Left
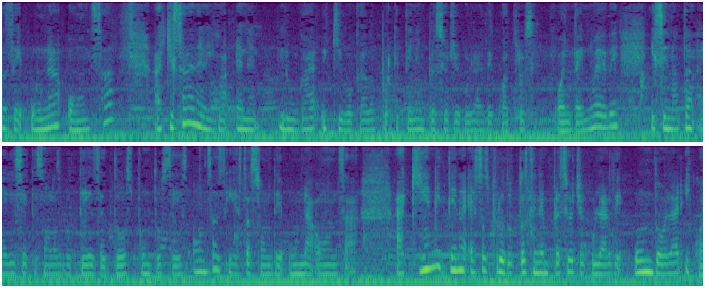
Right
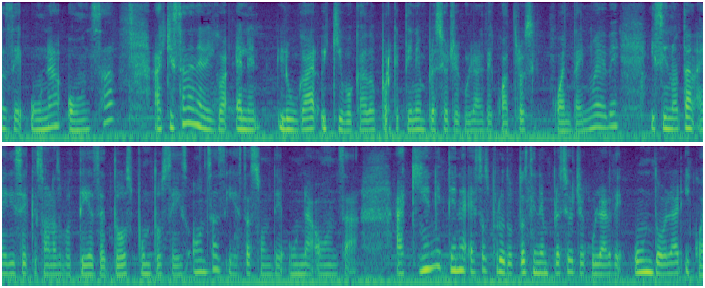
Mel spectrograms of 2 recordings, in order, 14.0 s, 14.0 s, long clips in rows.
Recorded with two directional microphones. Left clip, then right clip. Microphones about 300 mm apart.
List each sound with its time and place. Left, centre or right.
0.1 s speech: centre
